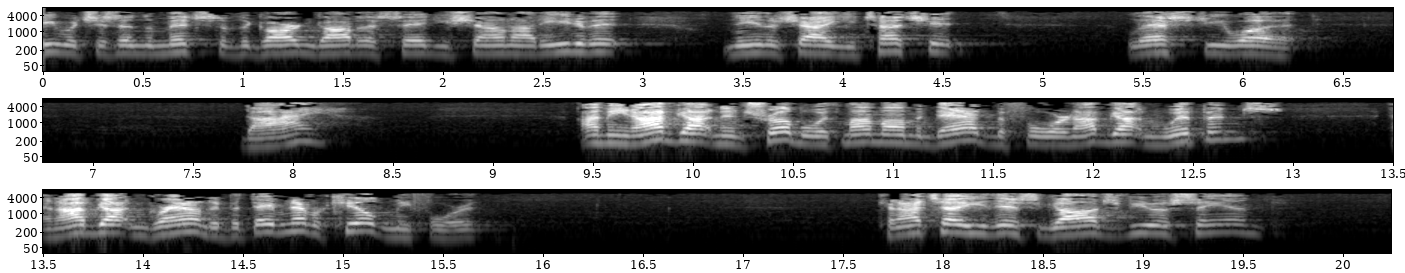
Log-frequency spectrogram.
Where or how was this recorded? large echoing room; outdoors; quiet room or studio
large echoing room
